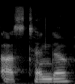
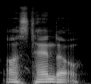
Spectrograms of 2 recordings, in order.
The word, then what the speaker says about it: Austendo: It's pronounced Austendo. Austendo. Austendo. Everyone says Austendo, and I hate it. Austendo. You hate it. Why? Pronounce it Nintendo.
